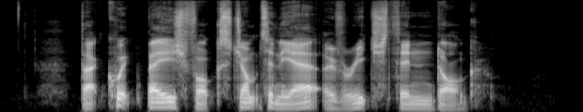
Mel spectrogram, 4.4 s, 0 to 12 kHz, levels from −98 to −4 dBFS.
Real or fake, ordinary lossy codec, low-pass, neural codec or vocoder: real; none; none; none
